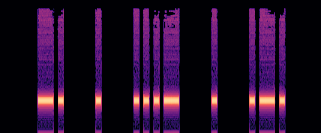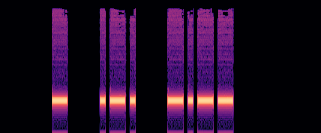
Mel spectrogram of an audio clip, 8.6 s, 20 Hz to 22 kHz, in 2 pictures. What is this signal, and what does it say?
Morse code, heard as a keyed tone, about 18 wpm, spaced as for 12 wpm, 1000 Hz. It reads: NEVER TRY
